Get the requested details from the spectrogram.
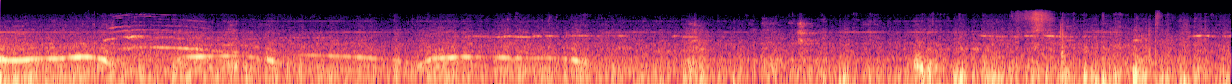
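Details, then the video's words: Kitten said to be in an aggressive mood meows four times in quick succession, each call arched and drawn out, then goes quiet while low rumbling noise and a few soft knocks continue. "Cat sound meow || Kitten"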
